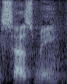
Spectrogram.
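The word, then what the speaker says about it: CESMII: smart manufacturing innovation Institute it was actually pronounced correctly says me one should understand where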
